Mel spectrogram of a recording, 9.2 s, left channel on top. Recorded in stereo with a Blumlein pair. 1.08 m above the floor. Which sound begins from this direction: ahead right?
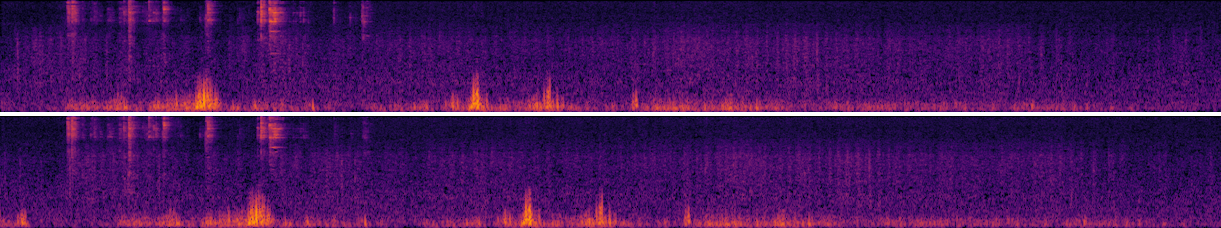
Keys jangling, at 0.5 s.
